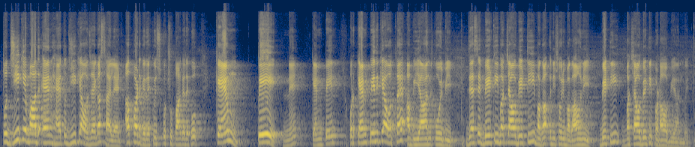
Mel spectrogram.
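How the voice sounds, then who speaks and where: An animated man with a high-sitting, slightly bright voice runs an online exam-prep lesson on English vocabulary. He's playful, cracks jokes, calls his students brother and child ("bhai" and "beta"), and spells words out slowly, syllable by syllable.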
